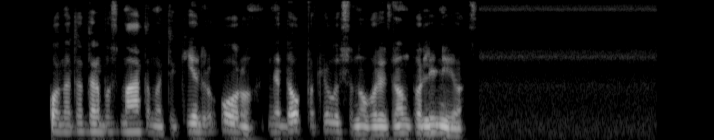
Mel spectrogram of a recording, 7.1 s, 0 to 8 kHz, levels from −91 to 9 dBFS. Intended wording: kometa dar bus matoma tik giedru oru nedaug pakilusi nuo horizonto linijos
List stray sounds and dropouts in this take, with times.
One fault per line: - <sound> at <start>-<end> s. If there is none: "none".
none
